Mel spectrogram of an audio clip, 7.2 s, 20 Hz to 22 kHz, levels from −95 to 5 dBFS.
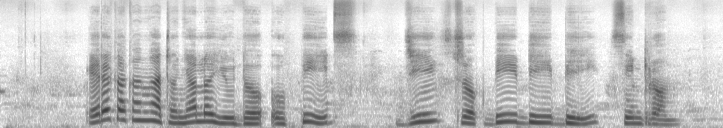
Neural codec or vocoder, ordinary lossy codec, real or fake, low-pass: codec, 44.1 kHz, 3.4 kbps, Pupu-Codec; none; fake; none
